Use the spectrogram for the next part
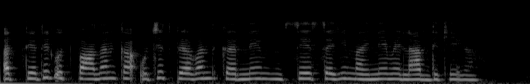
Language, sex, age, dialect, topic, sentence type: Hindi, female, 25-30, Kanauji Braj Bhasha, agriculture, statement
